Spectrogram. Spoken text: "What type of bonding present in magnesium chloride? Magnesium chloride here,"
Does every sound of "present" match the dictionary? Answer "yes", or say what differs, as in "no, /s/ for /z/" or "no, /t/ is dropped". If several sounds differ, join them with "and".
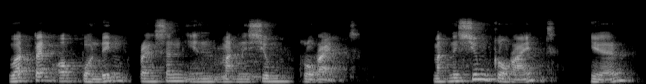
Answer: no, /s/ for /z/ and /t/ is dropped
